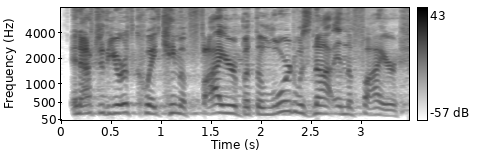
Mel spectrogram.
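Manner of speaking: loud, dramatic Bible reading; forceful scripture reading. Acted.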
